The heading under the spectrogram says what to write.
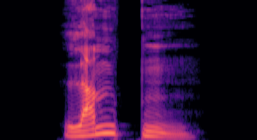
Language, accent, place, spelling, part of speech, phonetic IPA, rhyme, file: German, Germany, Berlin, lammten, verb, [ˈlamtn̩], -amtn̩, De-lammten.ogg
- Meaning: inflection of lammen: 1. first/third-person plural preterite 2. first/third-person plural subjunctive II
